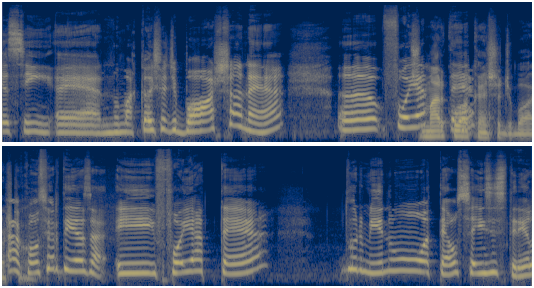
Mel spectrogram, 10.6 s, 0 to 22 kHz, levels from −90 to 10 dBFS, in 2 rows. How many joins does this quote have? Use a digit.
0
